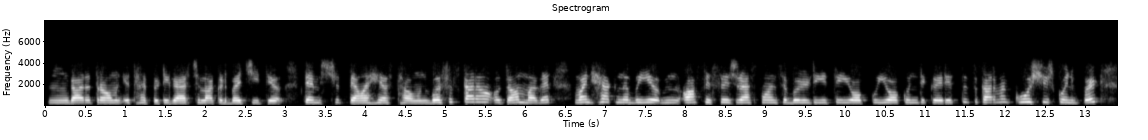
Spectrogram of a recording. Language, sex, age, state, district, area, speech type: Kashmiri, female, 18-30, Jammu and Kashmir, Srinagar, urban, conversation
